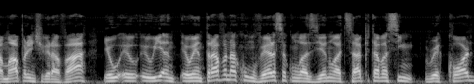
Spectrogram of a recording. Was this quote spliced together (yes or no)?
yes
